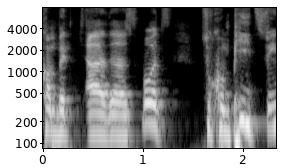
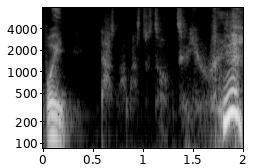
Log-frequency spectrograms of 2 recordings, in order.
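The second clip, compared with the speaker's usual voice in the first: secretive, high, hushed whisper under the breath; 5 semitones higher, 4 dB quieter than usual. Retelling what a schoolmate said when asked what's going on: imitating someone whispering. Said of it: "And he's whispering too".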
